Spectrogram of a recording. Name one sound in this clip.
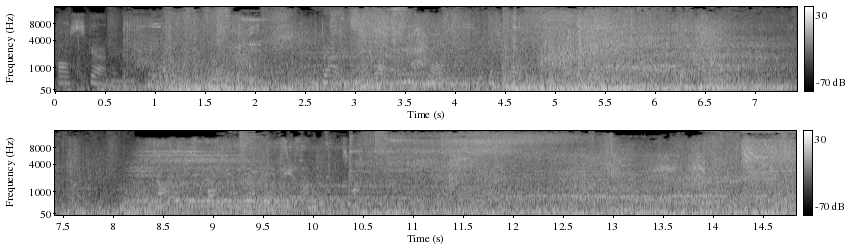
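Magic blasts and blows clash loudly in a hectic video game battle.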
